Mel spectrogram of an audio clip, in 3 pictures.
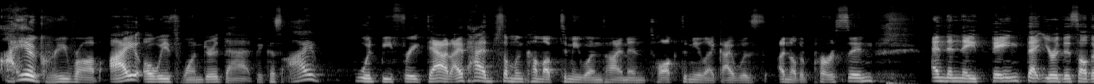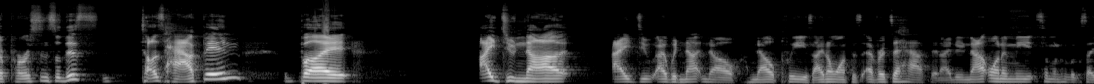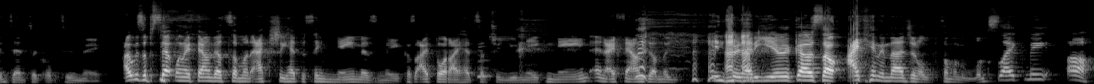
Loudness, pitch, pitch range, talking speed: -20 LUFS, 135 Hz, 115-170 Hz, 220 wpm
